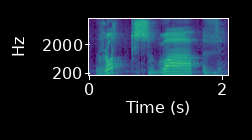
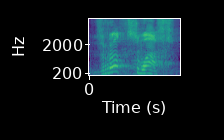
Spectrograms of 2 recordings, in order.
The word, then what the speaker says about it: Wrocław: So this is the German double V, so it should be Wrocław, right? No. Because no matter how many V's you put after each other at the end of the word in Polish, you still blow through it. So it's an F sound, and now we're back to F again.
